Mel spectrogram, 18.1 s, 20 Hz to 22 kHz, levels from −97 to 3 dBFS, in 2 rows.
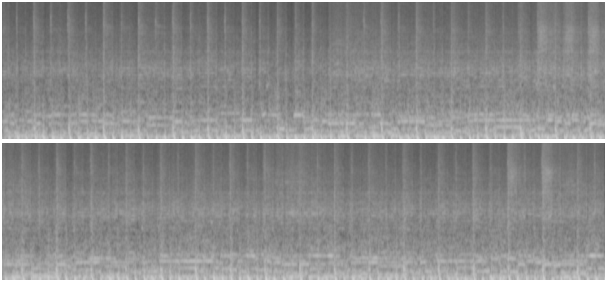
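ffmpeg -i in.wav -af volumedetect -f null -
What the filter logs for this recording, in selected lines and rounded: mean_volume: -19.1 dB
max_volume: -4.2 dB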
